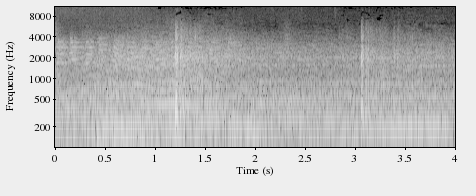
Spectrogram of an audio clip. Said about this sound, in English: FDMU watches as the stolen car speeds away, disappearing behind a cloud of dust.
